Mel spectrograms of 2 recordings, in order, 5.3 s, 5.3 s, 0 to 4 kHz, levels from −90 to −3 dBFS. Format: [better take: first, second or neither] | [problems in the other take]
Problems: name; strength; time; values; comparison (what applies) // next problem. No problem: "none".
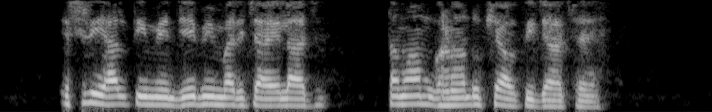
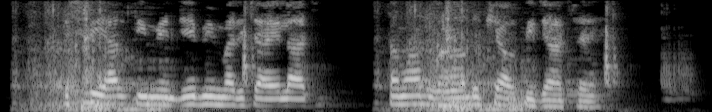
first | noise reduction (classical method log-MMSE)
